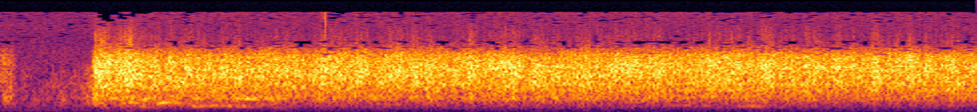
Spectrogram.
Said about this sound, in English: That applause means our stars have made their appearance on the Gulf Theater stage.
